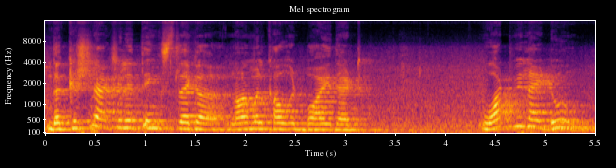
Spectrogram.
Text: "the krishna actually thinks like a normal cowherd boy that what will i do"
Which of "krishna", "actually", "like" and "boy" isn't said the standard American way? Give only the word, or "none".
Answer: none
